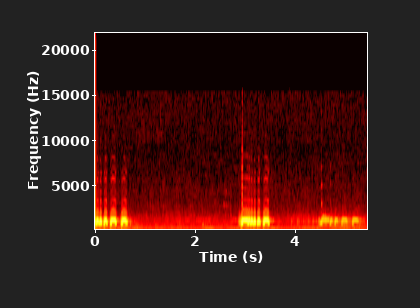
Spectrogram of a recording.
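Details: Zebra dove of local stock, recorded as a lure, gives short loud bursts of four or five quick, slightly rising coos, then a quieter answering string of similar coos near the end; steady low background hum.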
